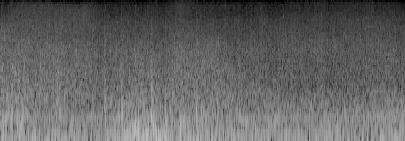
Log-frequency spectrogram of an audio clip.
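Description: Water splashes and churns as a tank drives through it.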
